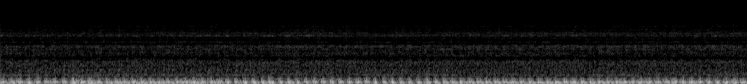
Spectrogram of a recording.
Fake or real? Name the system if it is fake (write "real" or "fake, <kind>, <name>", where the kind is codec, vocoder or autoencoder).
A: fake, autoencoder, DAC-VAE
